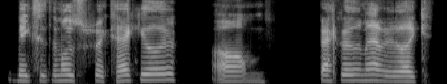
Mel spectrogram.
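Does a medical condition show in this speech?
Yes: traumatic brain injury.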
